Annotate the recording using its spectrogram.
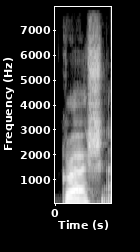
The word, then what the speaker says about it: Grusch: The whistleblower, David Charles Grush, I believe that's how it's pronounced, it's spelled G-R-U-S-C-H,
